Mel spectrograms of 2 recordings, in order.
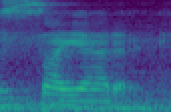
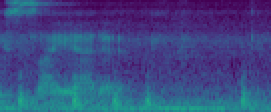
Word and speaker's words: sciatic: It is called the sciatic nerve. Okay, sciatic. So that C is silent.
